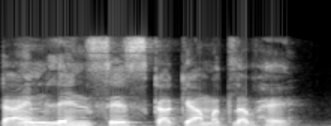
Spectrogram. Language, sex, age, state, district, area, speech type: Urdu, male, 30-45, Delhi, South Delhi, urban, read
